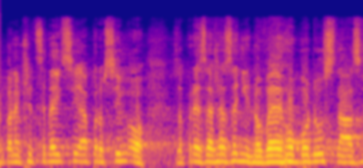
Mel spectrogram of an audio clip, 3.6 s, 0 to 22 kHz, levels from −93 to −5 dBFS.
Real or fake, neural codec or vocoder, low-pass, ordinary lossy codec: fake; vocoder, 44.1 kHz, 128 mel bands, Pupu-Vocoder; 14.4 kHz; AAC, 48 kbps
